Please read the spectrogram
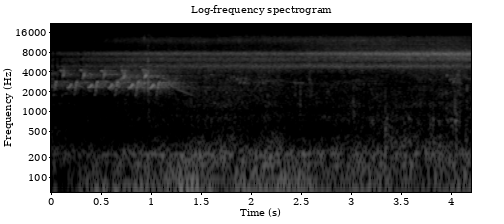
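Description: Outdoor ambience by a pond: a steady high insect buzz, with a short run of bird chirps in the first second or so, over a low rumble.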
